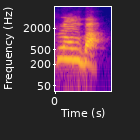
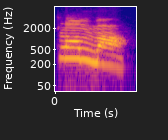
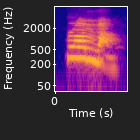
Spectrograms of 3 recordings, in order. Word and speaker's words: plumber: SOMETIMES MOST OF US WE CALL um plumber plumbumber. No, please. Now we've learned it. Now let's take correction. Let's take that correction. The B in plumber is silent.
